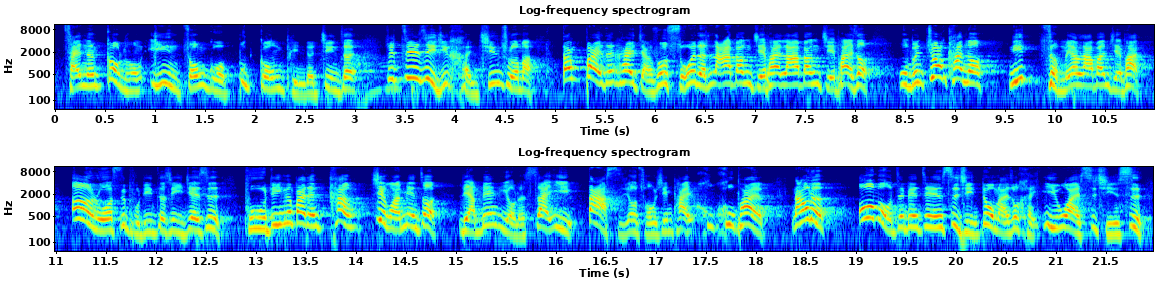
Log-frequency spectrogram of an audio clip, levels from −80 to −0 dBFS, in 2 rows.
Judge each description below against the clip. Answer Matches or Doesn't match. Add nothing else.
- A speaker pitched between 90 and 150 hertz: Doesn't match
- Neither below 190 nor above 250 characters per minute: Doesn't match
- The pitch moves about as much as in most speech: Doesn't match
